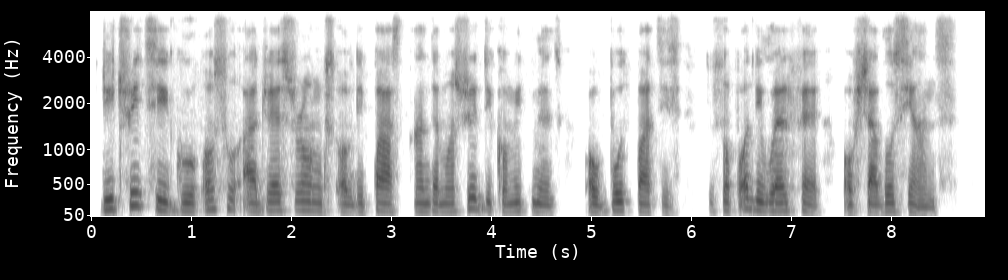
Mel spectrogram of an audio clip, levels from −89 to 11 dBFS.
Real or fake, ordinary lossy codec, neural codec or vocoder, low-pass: fake; Opus, 24 kbps; codec, 16 kHz in and 24 kHz out, 2.2 kbps, FireRedTTS-2 codec; 7.2 kHz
